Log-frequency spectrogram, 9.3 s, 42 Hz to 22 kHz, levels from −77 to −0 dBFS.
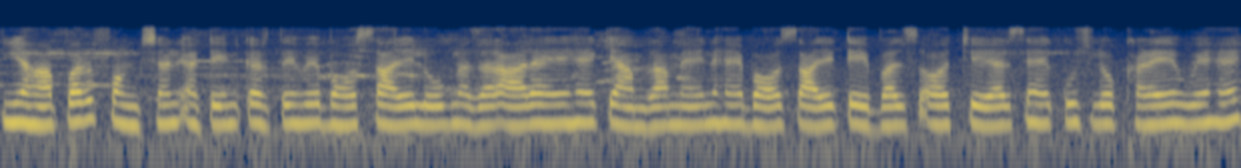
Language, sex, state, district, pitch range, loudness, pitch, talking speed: Hindi, female, Punjab, Kapurthala, 210-230 Hz, -18 LUFS, 220 Hz, 175 wpm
